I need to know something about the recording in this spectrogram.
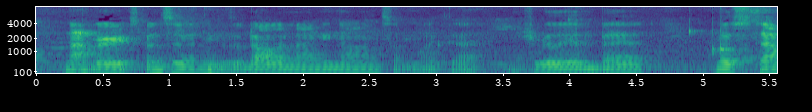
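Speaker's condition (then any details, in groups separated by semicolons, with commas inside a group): No condition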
